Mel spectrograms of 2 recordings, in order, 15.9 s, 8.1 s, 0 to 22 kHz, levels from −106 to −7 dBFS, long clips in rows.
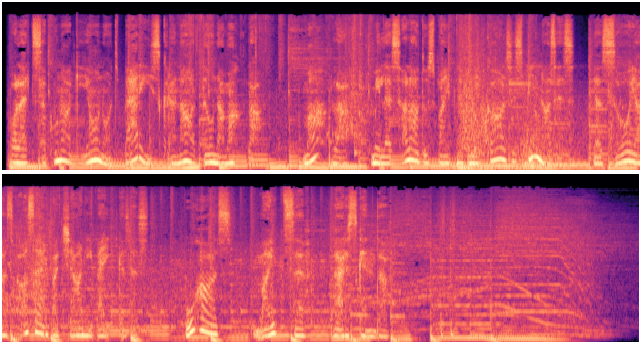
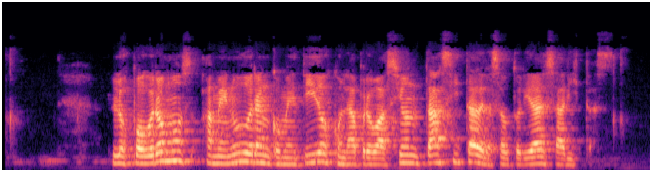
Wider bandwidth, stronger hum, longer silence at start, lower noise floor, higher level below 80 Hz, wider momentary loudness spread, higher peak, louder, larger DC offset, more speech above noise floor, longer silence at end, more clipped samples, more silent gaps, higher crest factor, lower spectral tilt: first, 16.5 kHz vs 7.6 kHz; neither; second, 0.05 s vs 1.4 s; second, -46 dBFS vs -54 dBFS; first, -28 dBFS vs -64 dBFS; about the same, 10 LU vs 9 LU; about the same, 0 dBFS vs -2 dBFS; first, -16 LUFS vs -19 LUFS; neither; second, 31 dB vs 35 dB; about the same, 0.45 s vs 0.55 s; neither; neither; about the same, 16 dB vs 20 dB; about the same, -4.5 dB/octave vs -5 dB/octave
